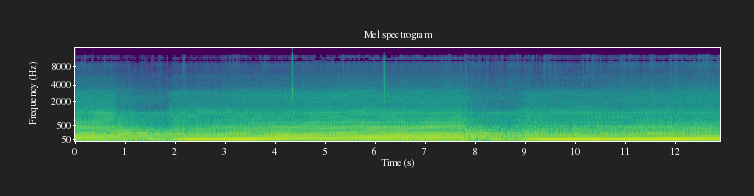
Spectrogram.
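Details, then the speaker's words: Manual six-speed 5.9 Cummins diesel, 2002 Dodge Ram 2500 4x4, 113k miles, accelerating uphill through the gears: deep even drone rising with road speed, two clean dips at gear changes, no knocks, whine or grinding; normal engine and transmission. "we'll take off and we'll head up the hill so we can have a five nine run as well as put the six speed through all the gears so you can hear for yourself how there is no issues with anything on this truck at all"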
